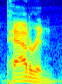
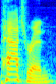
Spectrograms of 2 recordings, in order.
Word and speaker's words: pattern: P-A-T-T-E-R-N. Pattern. Pattern pronunciation. I can say that right. Pattern. Turn. Ah, pattern. Pattern. It's not patron.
